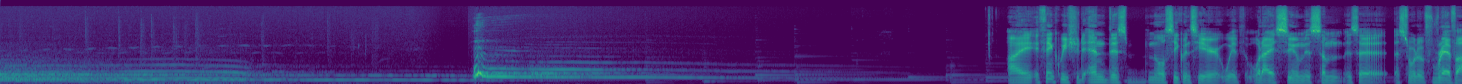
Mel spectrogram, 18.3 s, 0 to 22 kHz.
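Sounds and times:
chorus of howls at night: 0.0 - 10.0
speech: 12.6 - 18.2.

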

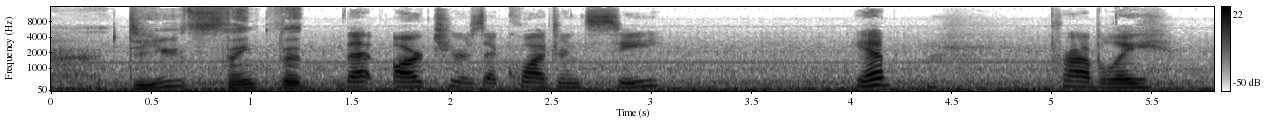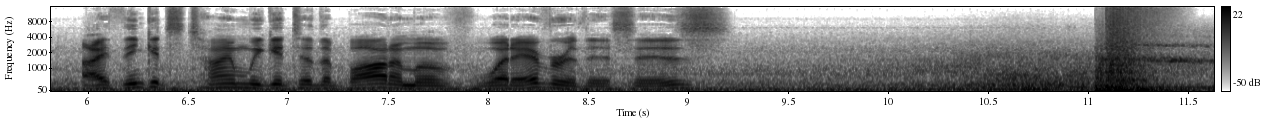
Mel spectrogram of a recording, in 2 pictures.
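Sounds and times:
steady engine rumble: 0.0 - 11.6
speech: 0.4 - 3.2, 4.0 - 9.3
loud crunching impact: 11.0 - 11.6.

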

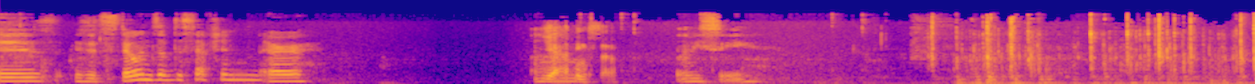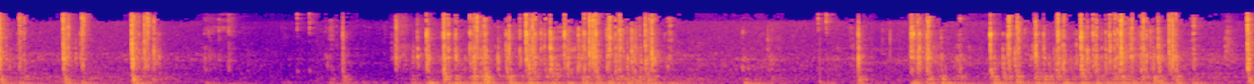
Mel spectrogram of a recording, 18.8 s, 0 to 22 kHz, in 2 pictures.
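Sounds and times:
speech: 0.0 - 2.4, 4.0 - 5.8
loud rapid typing on a computer keyboard: 6.5 - 18.8.

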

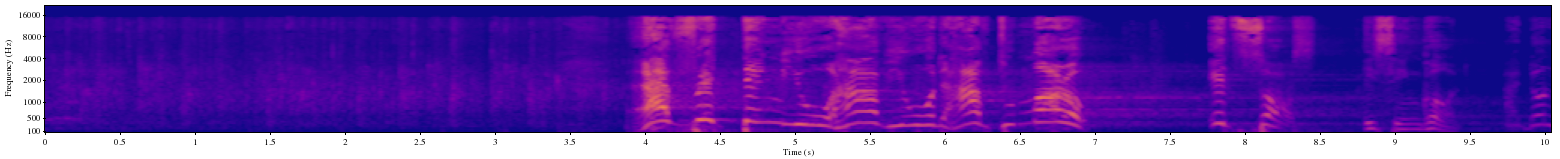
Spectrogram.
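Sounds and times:
congregation clapping: 0.0 - 5.0
speech: 4.0 - 7.1, 7.8 - 10.0.

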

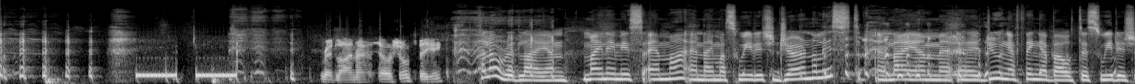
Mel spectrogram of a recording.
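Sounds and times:
laughter: 0.0 - 1.2, 2.3 - 3.1, 4.2 - 6.3, 8.0 - 11.3
touch-tone dialing beeps through a phone line: 1.4 - 2.3
speech: 3.2 - 11.3.

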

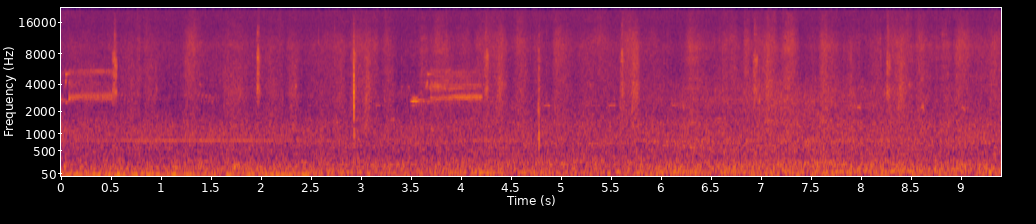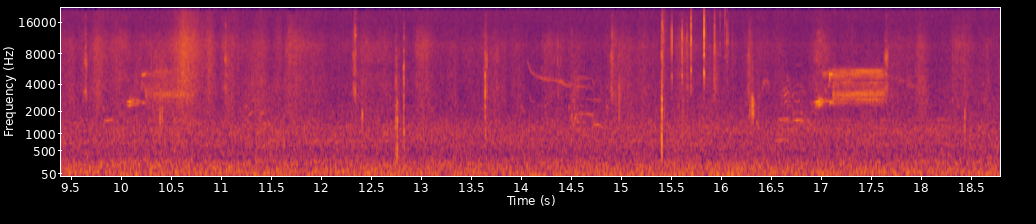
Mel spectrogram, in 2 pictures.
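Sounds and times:
red-winged blackbird calls and trills: 0.0 - 0.7, 3.5 - 4.3, 14.0 - 17.8
ring-billed gull calls: 0.0 - 2.3, 14.0 - 17.8
steady wind: 0.0 - 18.7.

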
